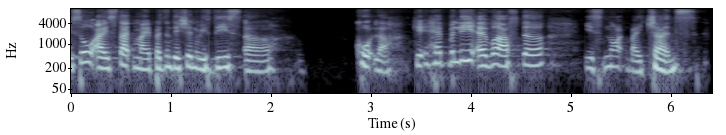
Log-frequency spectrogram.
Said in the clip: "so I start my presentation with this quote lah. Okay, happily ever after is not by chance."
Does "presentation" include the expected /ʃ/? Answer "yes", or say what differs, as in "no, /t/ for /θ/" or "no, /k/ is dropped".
yes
